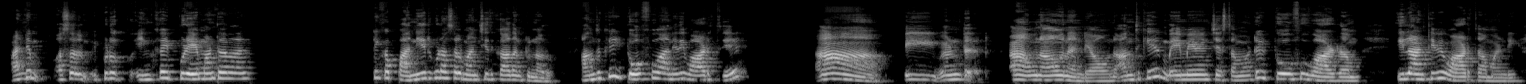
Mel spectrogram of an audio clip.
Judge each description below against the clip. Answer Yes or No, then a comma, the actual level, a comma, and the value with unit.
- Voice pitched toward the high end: Yes, high, 225 Hz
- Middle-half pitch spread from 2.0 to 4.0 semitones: No, average, 4.4 semitones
